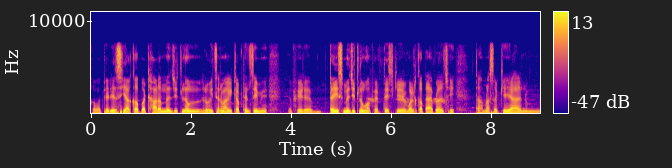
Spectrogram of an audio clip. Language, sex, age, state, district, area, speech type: Maithili, male, 30-45, Bihar, Sitamarhi, rural, spontaneous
